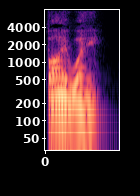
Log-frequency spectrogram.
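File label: "byway", British English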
